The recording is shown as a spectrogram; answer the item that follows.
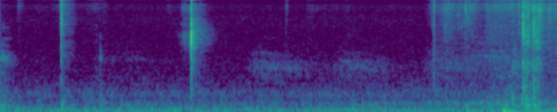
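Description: Hands working paper planner stickers: a few light clicks and taps as a sticker is pressed down, one sharp click about a second and a half in, then paper rustling near the end as the sticker sheet is handled.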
